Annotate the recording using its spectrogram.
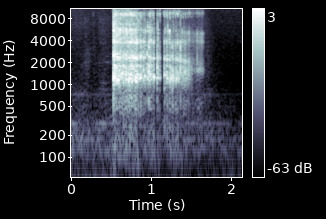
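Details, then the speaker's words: A single harsh, snoring gasp that breaks briefly and then stops, demonstrating agonal breathing in CPR and first-aid training: an irregular gasp in cardiac arrest that is not real breathing and should not delay CPR. "individuals in Cardiac Arrest do not breathe however some may gasp irregularly this may seem like the patient is breathing these are called agonal breaths agonal breaths sound something like this"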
